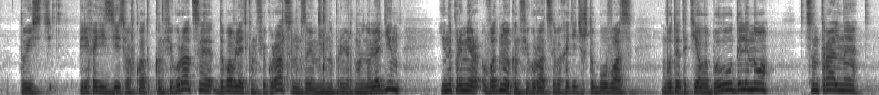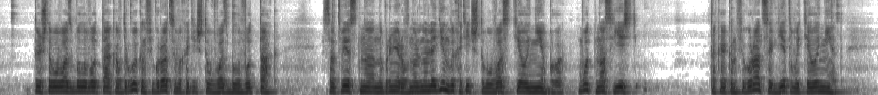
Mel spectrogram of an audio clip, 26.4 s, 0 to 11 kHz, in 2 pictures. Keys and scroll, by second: 4.1-5.2 typing.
